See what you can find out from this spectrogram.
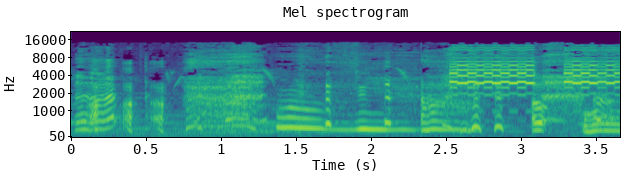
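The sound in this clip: A telephone ringtone sounds in bright, repeating electronic tones, loud and insistent, with voices overlapping it at times.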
